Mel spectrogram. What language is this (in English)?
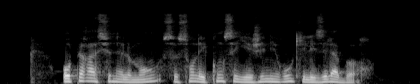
French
